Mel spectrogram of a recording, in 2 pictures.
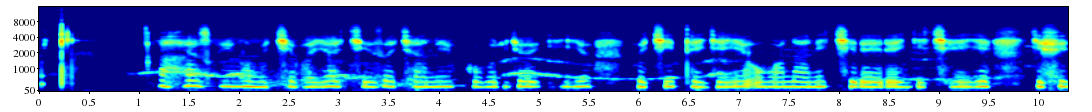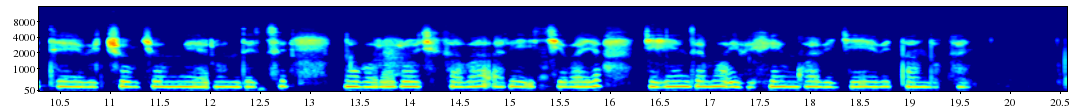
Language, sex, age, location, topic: Kinyarwanda, female, 25-35, Nyagatare, agriculture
